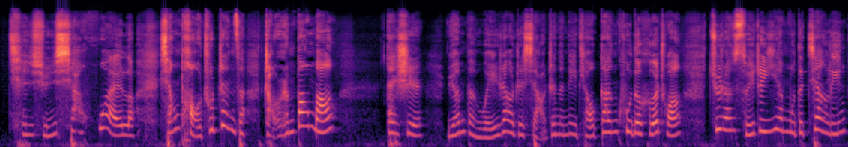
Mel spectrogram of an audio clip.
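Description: A woman teacher telling a story to children, expressive and dropping into dramatic whispers. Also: on the high side.

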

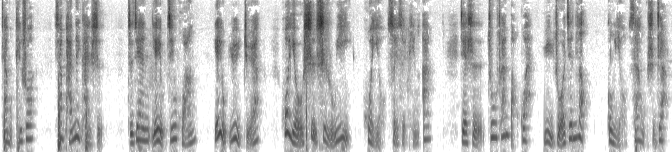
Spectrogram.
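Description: A woman narrating a classic novel as an audiobook, with expressive, rhythmic phrasing. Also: fairly high pitch, a little slow, gravelly, husky. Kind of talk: storytelling reading of a classic novel.

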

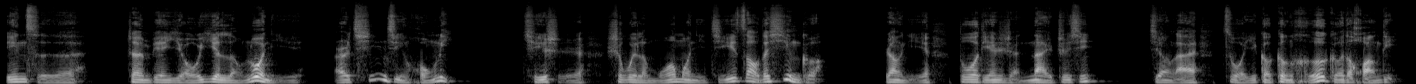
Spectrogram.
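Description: A man voicing a stern, cold older emperor who is also a grieving father, speaking slowly and heavily in a low voice. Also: lively intonation, darkish tone, husky, full character voice. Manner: slow, heavy, low delivery.

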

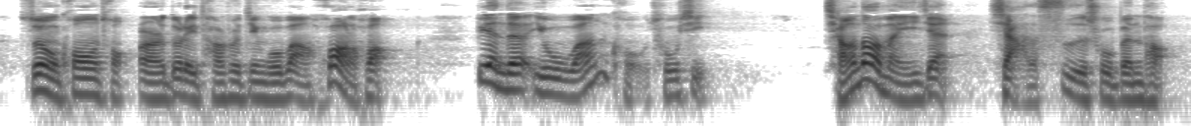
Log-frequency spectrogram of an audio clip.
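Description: Animated, slightly husky male storyteller. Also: mid-range voice. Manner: expressive, animated telling. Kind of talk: storybook narration.

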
